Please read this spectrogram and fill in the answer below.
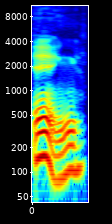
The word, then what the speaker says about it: Ng: A fashion designer and TV personality, also known for her amateur radio articles and videos for Make, that's spelled M-A-K-E, magazine, has become a member of the American Radio Relay League's Public Relations Committee. Ayanna Ng, spelled E-N-G,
